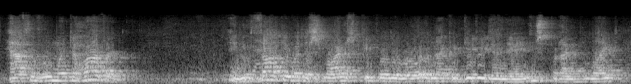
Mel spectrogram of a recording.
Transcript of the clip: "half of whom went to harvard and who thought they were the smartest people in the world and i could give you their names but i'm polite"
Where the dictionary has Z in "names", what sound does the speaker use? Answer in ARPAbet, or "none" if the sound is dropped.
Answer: Z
